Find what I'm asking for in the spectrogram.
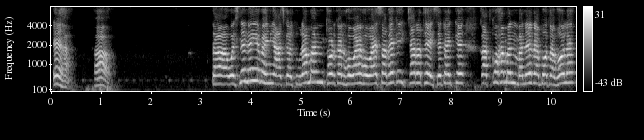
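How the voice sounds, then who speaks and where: Bright high-voiced Chhattisgarhi woman chatting. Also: a little slow. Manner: chatty, switching between Hindi and dialect, reading out comments. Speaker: live-stream host. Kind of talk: casual live-stream chat with viewers. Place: home.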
